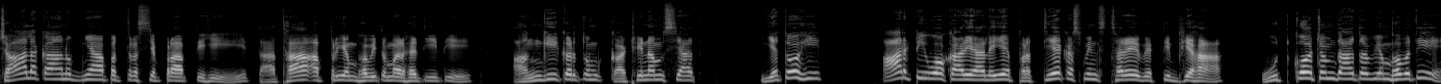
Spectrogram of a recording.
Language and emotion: Sanskrit, disgusted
